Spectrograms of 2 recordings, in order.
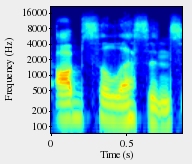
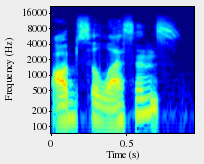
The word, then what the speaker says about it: obsolescence: Planned obsolescence. Is that how you say it? Is obsolescence? Obsolescence. Sounds like I'm saying adolescence.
